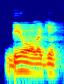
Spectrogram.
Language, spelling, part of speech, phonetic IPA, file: Russian, биологи, noun, [bʲɪˈoɫəɡʲɪ], Ru-биологи.ogg
- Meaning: nominative plural of био́лог (biólog)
